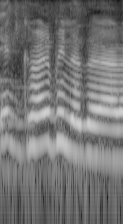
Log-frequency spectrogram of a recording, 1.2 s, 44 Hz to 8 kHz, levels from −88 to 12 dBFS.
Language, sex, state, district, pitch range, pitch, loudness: Hindi, female, West Bengal, Alipurduar, 215-295 Hz, 265 Hz, -13 LUFS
